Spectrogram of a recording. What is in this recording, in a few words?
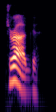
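"drug", American English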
